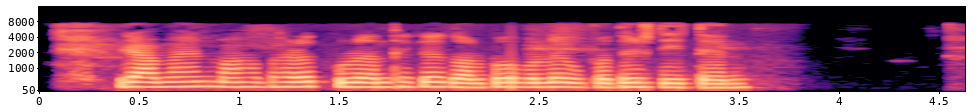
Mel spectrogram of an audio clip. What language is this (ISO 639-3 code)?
ben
